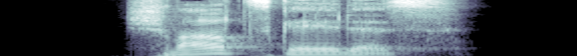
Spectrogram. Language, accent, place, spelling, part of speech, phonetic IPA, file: German, Germany, Berlin, Schwarzgeldes, noun, [ˈʃvaʁt͡sˌɡɛldəs], De-Schwarzgeldes.ogg
- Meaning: genitive singular of Schwarzgeld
